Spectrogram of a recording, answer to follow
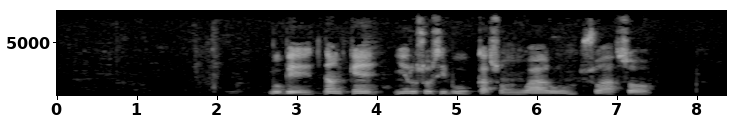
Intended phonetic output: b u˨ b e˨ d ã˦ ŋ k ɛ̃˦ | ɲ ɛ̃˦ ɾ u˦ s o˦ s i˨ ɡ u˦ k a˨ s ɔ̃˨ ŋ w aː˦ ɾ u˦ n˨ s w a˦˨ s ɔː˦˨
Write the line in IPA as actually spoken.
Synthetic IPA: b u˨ b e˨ d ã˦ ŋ k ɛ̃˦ | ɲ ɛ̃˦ ɾ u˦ s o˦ s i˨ b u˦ k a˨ s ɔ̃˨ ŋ w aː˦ ɾ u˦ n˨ s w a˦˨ s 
